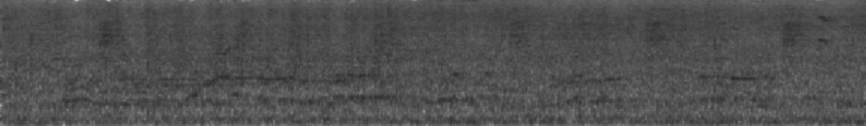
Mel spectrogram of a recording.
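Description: A small roller coaster rumbles and rattles along its track.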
